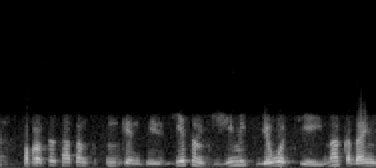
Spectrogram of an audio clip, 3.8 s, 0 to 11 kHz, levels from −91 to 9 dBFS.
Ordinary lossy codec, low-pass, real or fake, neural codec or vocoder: MP3, 48 kbps; 7.2 kHz; real; none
